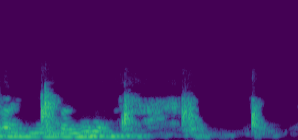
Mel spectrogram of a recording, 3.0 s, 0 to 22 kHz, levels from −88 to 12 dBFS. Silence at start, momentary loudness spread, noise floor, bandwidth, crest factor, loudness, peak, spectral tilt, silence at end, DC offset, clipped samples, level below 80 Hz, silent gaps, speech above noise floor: 0 s; 13 LU; -46 dBFS; 2 kHz; 20 dB; -24 LUFS; -4 dBFS; -14 dB/octave; 0.35 s; under 0.1%; under 0.1%; -66 dBFS; none; 25 dB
